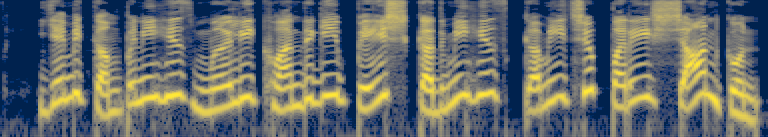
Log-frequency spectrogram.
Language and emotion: Kashmiri, disgusted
